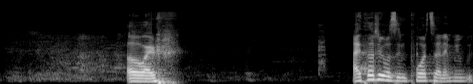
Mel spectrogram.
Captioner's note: all laughing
